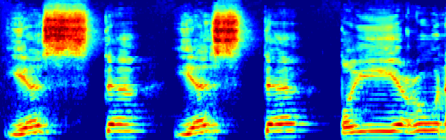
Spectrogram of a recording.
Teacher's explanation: والسين ساكنة يجري فيها الصوت والنفس من أحرف الصفير. يست يست يستطيعون، الطاء مفخمة مرتبة أخيرة خامسة، حتى أنت لا تقول يستطيعون، يسط خطأ، يست يستطيعون، يستطيعون، يستطيعون.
